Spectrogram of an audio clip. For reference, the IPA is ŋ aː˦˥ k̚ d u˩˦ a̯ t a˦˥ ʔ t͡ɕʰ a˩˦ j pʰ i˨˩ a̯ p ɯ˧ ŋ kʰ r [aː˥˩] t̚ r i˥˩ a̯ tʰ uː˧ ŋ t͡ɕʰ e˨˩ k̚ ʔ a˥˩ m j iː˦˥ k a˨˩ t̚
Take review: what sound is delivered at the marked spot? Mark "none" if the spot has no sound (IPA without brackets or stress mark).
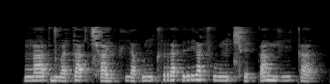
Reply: a˥˩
